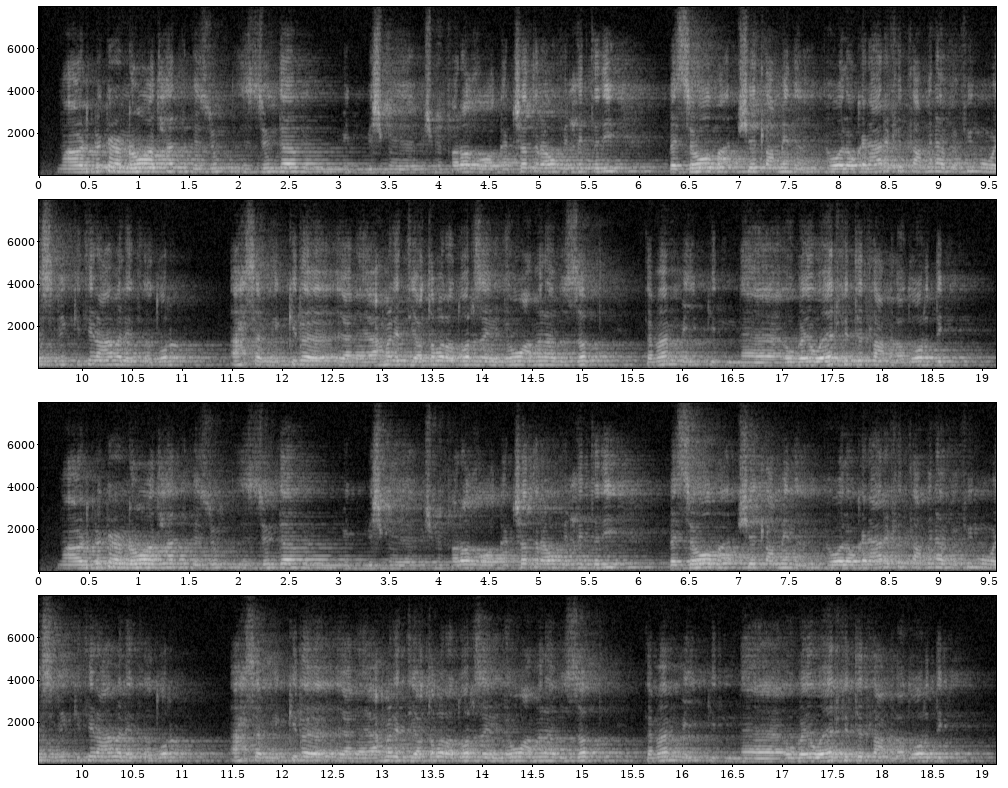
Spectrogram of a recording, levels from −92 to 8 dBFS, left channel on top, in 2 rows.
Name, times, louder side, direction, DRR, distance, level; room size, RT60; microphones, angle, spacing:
voice 1, 0.2-5.9 6.3-11.0 11.5-15.1 15.6-18.6, left 1 dB, 20° left, 2 dB, 2.9 m, -23 dB
20.0 x 20.0 x 9.7 m, 2.2 s
head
